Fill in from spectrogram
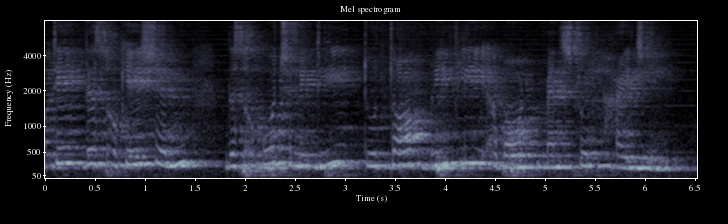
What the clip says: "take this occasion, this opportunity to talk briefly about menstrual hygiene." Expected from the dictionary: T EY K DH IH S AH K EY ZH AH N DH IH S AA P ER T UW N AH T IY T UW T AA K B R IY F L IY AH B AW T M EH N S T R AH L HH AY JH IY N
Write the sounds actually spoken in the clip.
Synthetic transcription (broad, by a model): T EY K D IH S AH K EY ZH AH N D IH S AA P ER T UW N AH T IY T UW T AA K B R IY F L IY AH B AW T M EH N S T R AH L HH AY JH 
